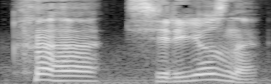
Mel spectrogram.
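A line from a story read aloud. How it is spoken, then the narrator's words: Laughing. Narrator (Russian): рассмеялась я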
